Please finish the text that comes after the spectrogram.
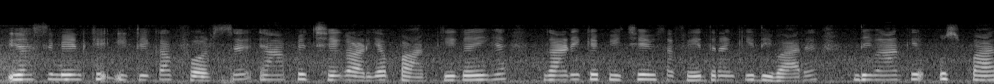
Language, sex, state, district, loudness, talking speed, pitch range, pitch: Hindi, female, Haryana, Rohtak, -20 LUFS, 165 wpm, 195-225 Hz, 210 Hz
